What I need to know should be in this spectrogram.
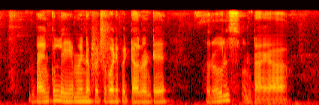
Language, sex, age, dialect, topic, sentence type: Telugu, male, 18-24, Telangana, banking, question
